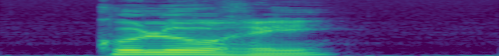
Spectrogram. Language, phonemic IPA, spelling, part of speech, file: French, /kɔ.lɔ.ʁe/, colorer, verb, Fr-colorer.ogg
- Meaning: to color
